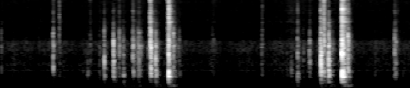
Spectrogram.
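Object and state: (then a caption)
Plastic round-key keyboard being typed on. Fingertips type on a white-and-cream plastic retro keyboard with round keycaps, with a small clip microphone resting on the keys. Short, dry plastic clacks come in two irregular bursts separated by a brief pause, each click sharp and quickly damped with a mid-range tone.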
